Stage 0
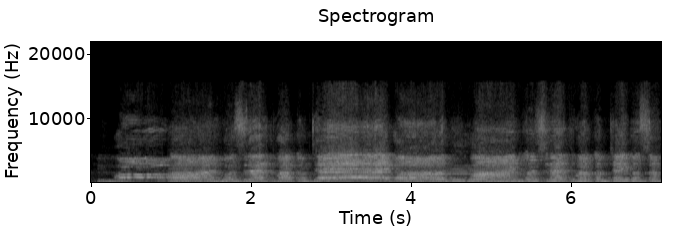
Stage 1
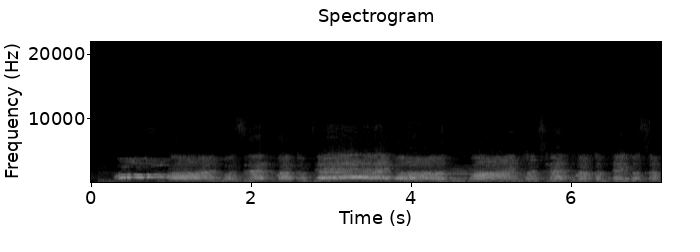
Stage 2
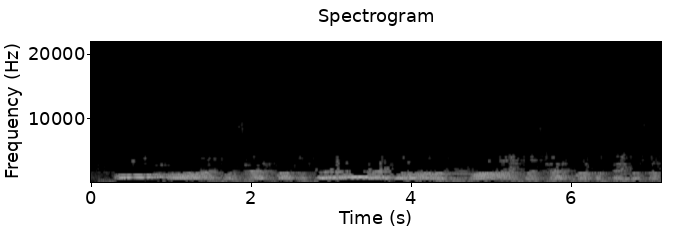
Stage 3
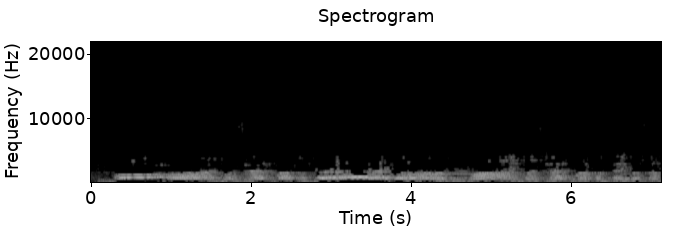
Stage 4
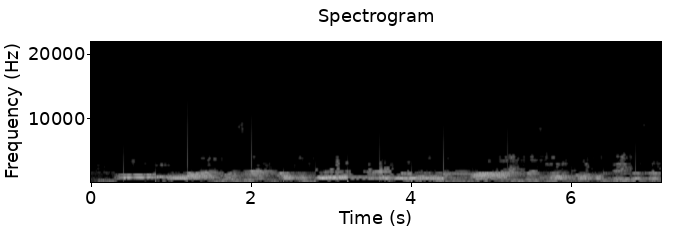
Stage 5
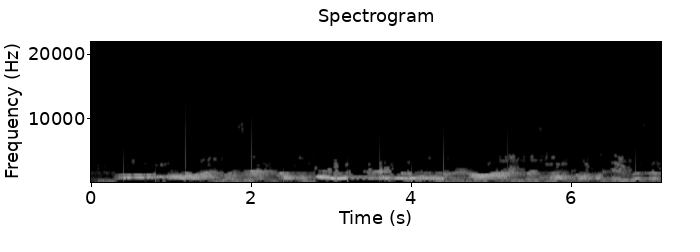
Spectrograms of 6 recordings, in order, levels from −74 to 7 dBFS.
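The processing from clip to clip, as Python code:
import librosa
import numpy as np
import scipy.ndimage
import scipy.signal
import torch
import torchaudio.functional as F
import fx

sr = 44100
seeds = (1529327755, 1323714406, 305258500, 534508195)

y1 = fx.bandpass_q(x, sr, hz=880.0, q=1.7)
y2 = fx.low_shelf(y1, sr, hz=67.0, db=-7.0)
y2 = fx.spec_gate(y2, sr, threshold_db=-15, keep='strong')
y2 = y2 * 10.0 ** (7.0 / 20.0)
y3 = fx.low_shelf(y2, sr, hz=230.0, db=11.0)
y4 = fx.phaser_held(y3, sr, hz=2.5, low_hz=250.0, high_hz=3100.0)
y4 = y4 * 10.0 ** (4.5 / 20.0)
y5 = fx.record_warp(y4, sr, rpm=33.33, depth_cents=250.0)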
